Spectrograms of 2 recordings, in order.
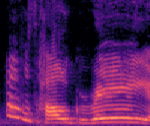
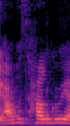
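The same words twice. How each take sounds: First: HUNGRY stretched out slow and loud; emphatic hungry. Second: Said in the usual way. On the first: Real, not acted. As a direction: drag out "hungry" high and loud. Stresses how hungry she was.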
